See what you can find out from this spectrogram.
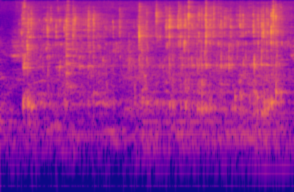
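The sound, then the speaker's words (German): Wine being poured into a glass: a faint, steady trickle of liquid that runs for about three seconds with no one talking. “Das ist wirklich ein guter Wein. Darf ich Ihnen dann einschenken?”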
